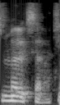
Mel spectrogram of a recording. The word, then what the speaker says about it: Mozart: It's Mozart, yes it is.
